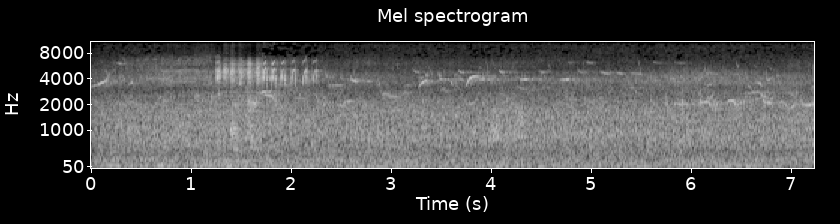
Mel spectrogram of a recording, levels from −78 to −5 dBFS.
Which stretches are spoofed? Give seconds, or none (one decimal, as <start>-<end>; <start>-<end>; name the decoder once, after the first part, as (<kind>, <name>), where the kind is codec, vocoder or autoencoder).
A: 0.7-1.7 (codec, SNAC)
